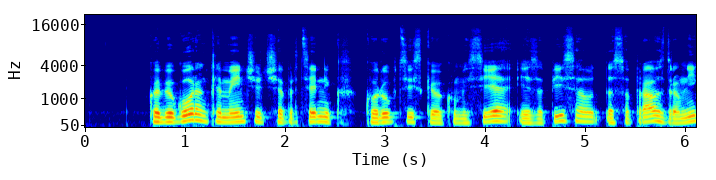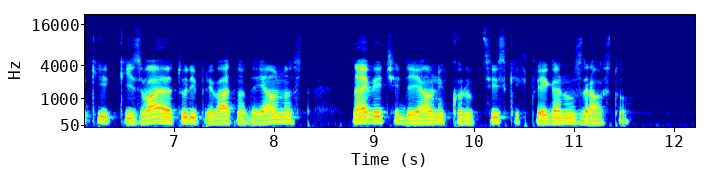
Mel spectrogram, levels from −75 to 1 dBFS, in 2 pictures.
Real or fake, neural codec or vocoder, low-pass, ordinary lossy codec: real; none; 19.8 kHz; Opus, 64 kbps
